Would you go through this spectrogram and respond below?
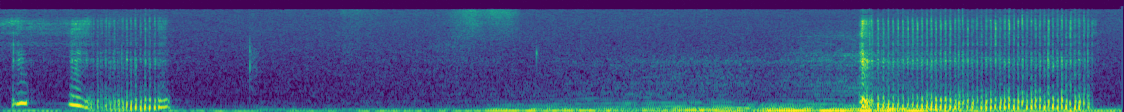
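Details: Snoring from Zoe: low rattling snores with breathy, noisy breaths in between.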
